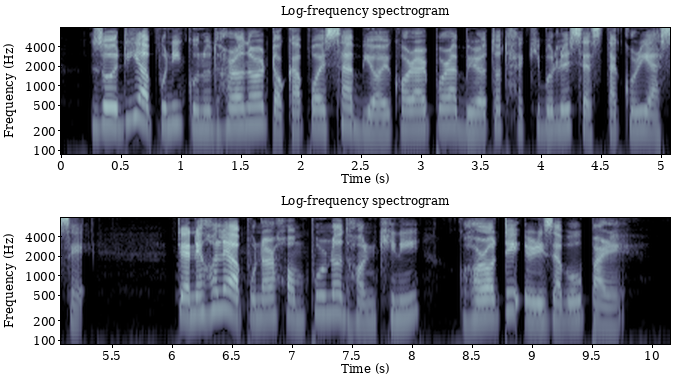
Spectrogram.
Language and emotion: Assamese, neutral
